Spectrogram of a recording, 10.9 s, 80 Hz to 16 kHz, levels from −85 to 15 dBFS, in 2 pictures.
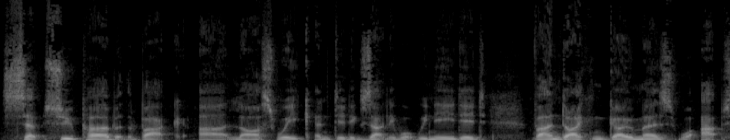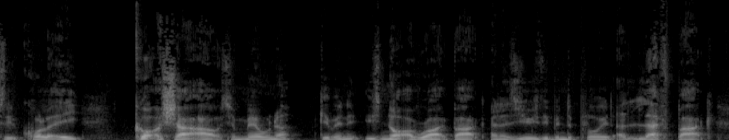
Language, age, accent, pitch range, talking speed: English, 30-49, British, 100-115 Hz, 225 wpm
